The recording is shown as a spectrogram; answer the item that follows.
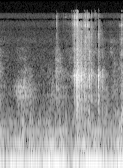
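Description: Faint crunching of a crisp raw lettuce leaf being bitten and chewed, a few short crunches with the loudest about one and a half seconds in.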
